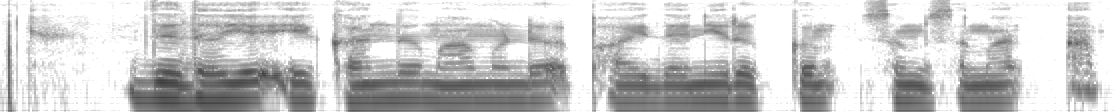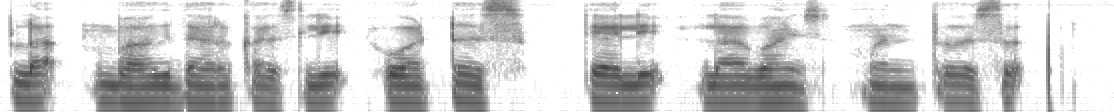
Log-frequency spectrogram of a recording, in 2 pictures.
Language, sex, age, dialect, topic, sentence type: Marathi, male, 51-55, Northern Konkan, banking, statement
